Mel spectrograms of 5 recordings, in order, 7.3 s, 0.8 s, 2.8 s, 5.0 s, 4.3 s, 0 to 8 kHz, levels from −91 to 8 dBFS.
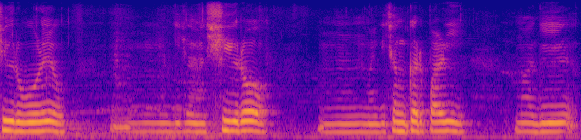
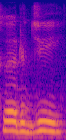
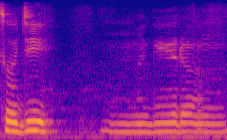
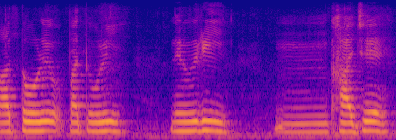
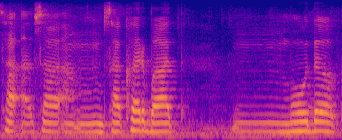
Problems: background sounds at intervals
